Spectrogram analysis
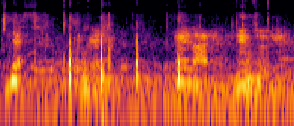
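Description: A woman playfully leading a game outdoors, calling out loudly to a cheering audience. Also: medium pitch. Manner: animated, calls out loudly to the audience. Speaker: game leader. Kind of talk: playful game hosting for a crowd. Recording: loud crowd and street noise.

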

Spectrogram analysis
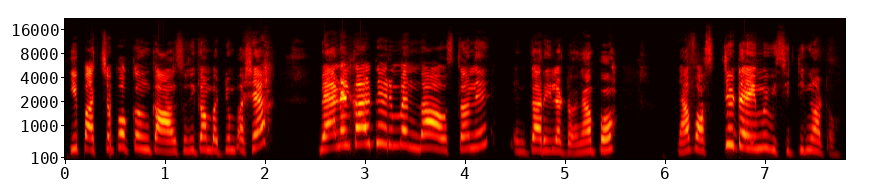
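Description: High-pitched woman vlogger mixing in English. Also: expressive, fast talker, bright, forceful tone, no echo, clean studio sound. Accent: Malabar Malayalam, northern Kerala. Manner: mixes English words into Malayalam. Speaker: travel vlogger. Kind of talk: casual vlog chat to viewers.

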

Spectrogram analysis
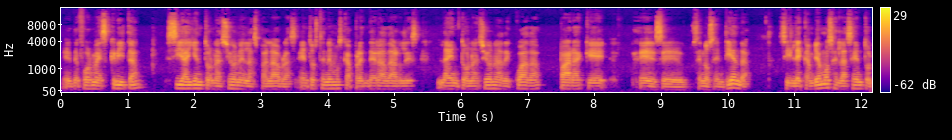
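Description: A man's voice: lowish voice, a little mellow. A man with a Mexican Spanish accent, a native Spanish speaker, patiently explaining English textbook exercises with fillers like "este" and "ajá". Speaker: English teacher.

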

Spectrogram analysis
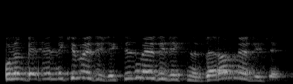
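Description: A man's voice: extremely high pitch, expressive, very fast, echoey room, phone-quality sound. A man, the guest's older brother, arguing indignantly on a talk show. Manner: indignant, argumentative. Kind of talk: heated talk-show argument.

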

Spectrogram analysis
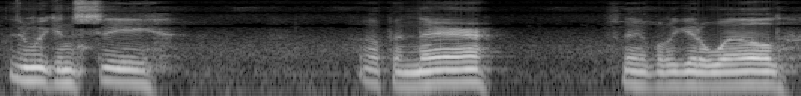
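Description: A man narrating his welding work on a car in a casual workshop vlog, halting with many fillers, on a handheld camera mic. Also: medium pitch, fairly even intonation, a little mellow, slight background noise, rough recording. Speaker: home car builder. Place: garage workshop, indoors.

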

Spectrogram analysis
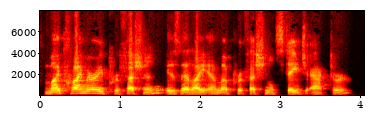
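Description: This middle-aged woman from the United States, with an American accent, leads a teaching workshop by video call from home. She has a low voice with a somewhat dark tone, and her pacing is measured and inviting, like someone giving an online lecture.

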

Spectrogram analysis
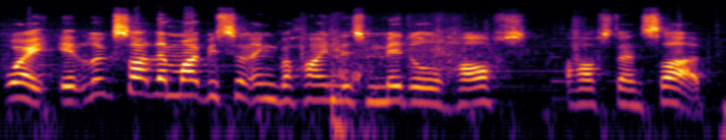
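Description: A man's voice: high voice, animated, a little fast, music in the background. A young man making casual, playful conversation as a co-op partner in a video game. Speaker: co-op gaming partner. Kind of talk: casual game chat commentary.

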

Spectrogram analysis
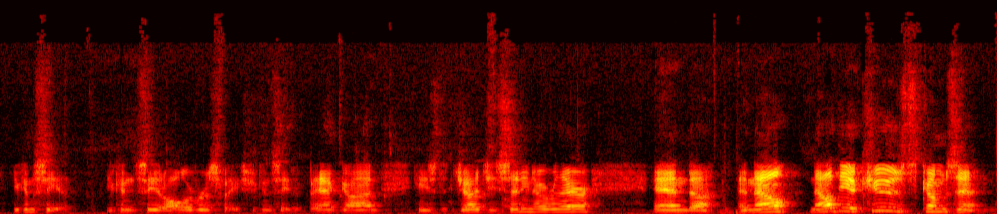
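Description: A male pastor preaching a conversational sermon, drawing on listeners by name and checking in with frequent "right?". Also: high voice. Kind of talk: sermon with acted-out role-play. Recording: dull lo-fi recording.

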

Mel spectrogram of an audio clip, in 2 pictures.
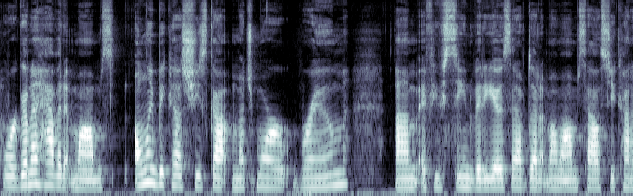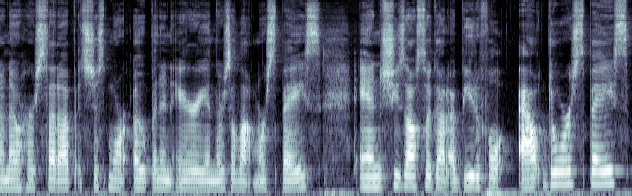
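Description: A woman talks in a loose, rambling way, full of ums, likes and restarts. Her voice sits a little low for a woman, and she chats as if to a friend over her cleaning footage. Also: fairly bright tone. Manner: chatty, rambling, self-interrupting with ums and likes. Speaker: cleaning vlogger.

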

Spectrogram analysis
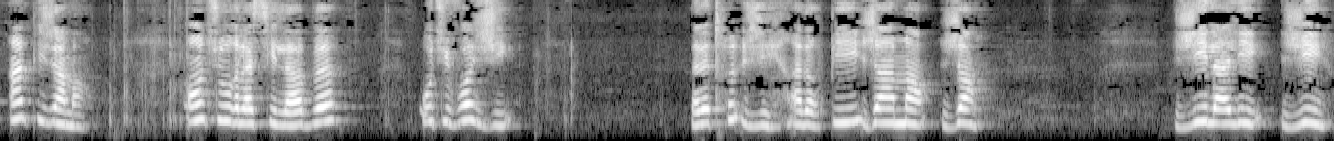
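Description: A woman teacher with a Moroccan accent and Moroccan Arabic as her first language, slowly reading out French words for children, repeating each one carefully. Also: high voice, a little mellow. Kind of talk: French phonics lesson for children.

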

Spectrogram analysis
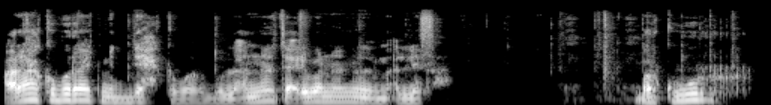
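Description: A man with an Egyptian accent giving live gameplay commentary, excitable, jumping to loud high exclamations and mixing in English phrases. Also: racing. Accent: Egyptian Arabic. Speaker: gaming YouTuber.

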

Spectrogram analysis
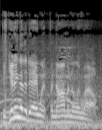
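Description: A man's voice: fairly high pitch, sing-song, fast. A man in his thirties, a farmer, chatting casually in a matter-of-fact, joking way. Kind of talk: casual chat. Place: outdoors in a field. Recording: noisy outdoor phone audio.

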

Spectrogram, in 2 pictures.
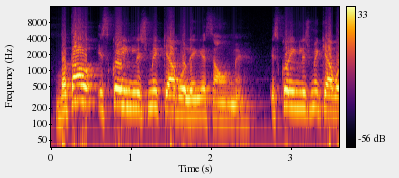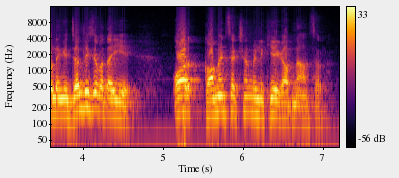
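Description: A man with an Indian accent teaching a spoken English lesson, drilling words aloud and quizzing his viewers. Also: high-pitched.

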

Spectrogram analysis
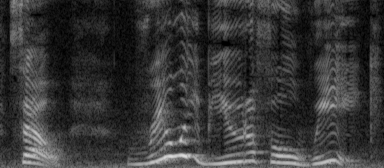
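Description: An American woman in her thirties giving a casual, chatty horoscope reading, expressive, emphatic and encouraging, recorded indoors close to the camera. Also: slow pace. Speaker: astrologer giving a weekly horoscope. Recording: faint background noise with low rumble.

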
